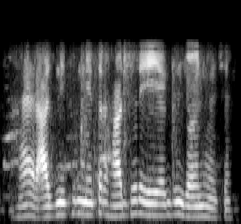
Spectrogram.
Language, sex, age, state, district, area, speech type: Bengali, male, 18-30, West Bengal, Uttar Dinajpur, urban, conversation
